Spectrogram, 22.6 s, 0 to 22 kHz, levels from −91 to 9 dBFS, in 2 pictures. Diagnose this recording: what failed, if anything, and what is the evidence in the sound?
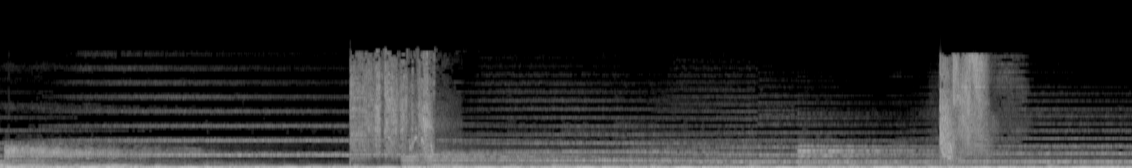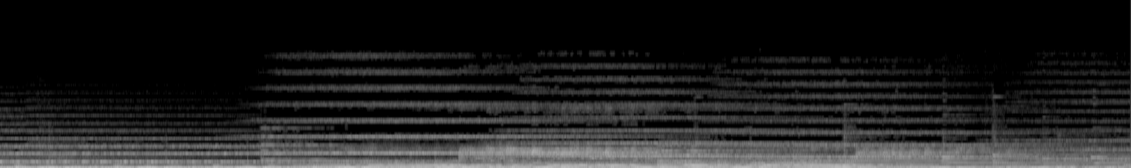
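At the network stage, the adaptive stream fell back to a lower bitrate from 7.59 s to 11.59 s. Quality changes abruptly with no gap, treble turns thin and synthetic, and artefacts rise. A spectrogram shows a hard ceiling at 14.9 kHz there, which fits a switch to HE-AAC at about 24 kbit/s.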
